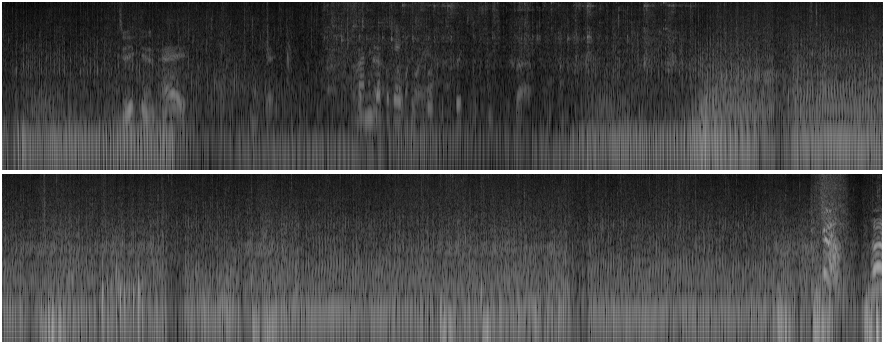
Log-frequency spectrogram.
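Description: A motorcycle engine hums and revs as the bike rides along.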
